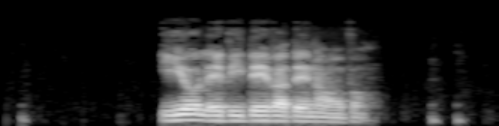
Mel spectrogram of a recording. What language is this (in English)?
Interlingua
